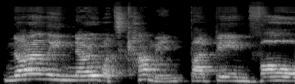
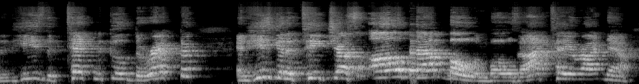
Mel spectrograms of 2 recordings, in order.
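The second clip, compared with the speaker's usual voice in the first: Southern American accent; 7 semitones higher than usual. Shown as a demonstration. Host welcoming viewers on a dare, country Southern American accent. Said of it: "So you want Southern, Southern American".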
